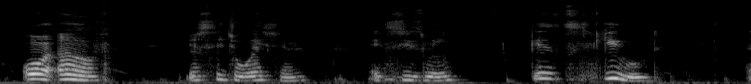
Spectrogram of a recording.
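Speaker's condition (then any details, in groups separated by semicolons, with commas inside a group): Cerebral palsy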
